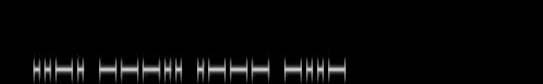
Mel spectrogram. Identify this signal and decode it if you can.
Morse code, heard as a keyed tone, about 22 wpm, 700 Hz. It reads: F8JX
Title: DXCC-100 Call Signs - 4 Characters - 22wpm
